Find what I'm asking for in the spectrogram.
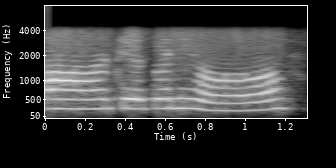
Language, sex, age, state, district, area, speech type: Nepali, female, 18-30, West Bengal, Jalpaiguri, urban, conversation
